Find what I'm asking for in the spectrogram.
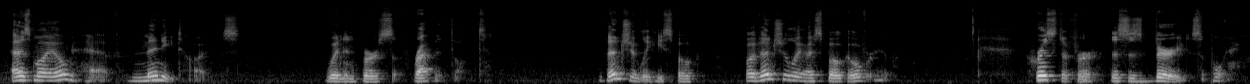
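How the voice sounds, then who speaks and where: A man narrating a horror story in a measured storytelling manner. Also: on the high side, expressive, gravelly, darkish tone.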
